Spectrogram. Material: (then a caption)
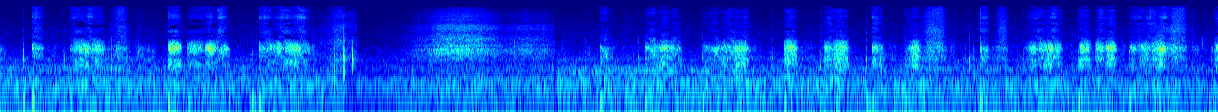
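Paper. A yellow graphite pencil writes and scribbles on the page of an open grid-paper notebook. Short, bright, scratchy strokes come in quick bursts, broken by a softer, steady scribble partway through.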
